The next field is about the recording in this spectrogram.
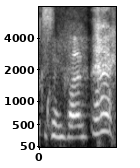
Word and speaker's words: quincunx: When you trine, your lover's four signs, and then quincunx, how do you say that? – Yep. – Quincunx? – Yeah, you quincunx? Said it, yep, quincunx.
